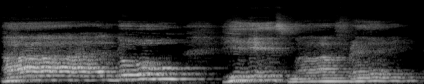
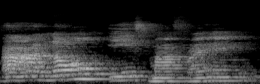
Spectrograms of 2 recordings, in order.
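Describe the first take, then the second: First: It is said with a rush of air. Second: It is said fully through the nose.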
